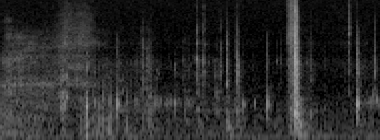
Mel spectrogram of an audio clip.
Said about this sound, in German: Warte mal, ich muss eben den Schlüssel ziehen.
